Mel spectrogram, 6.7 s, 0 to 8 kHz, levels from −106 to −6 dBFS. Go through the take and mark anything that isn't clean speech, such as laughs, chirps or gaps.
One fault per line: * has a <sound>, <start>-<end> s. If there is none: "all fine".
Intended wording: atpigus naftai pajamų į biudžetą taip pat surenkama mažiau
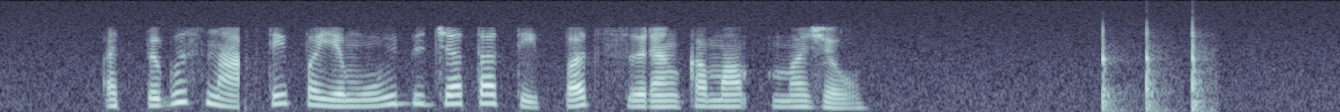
* has a dropout, 1.2-1.2 s
* has a thud, 5.5-6.1 s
